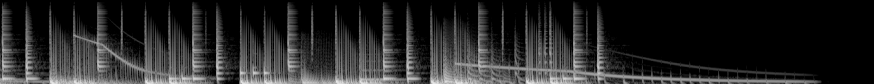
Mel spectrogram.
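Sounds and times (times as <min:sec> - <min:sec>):
VCO synthesized drums: 0:00.0 - 0:06.6.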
